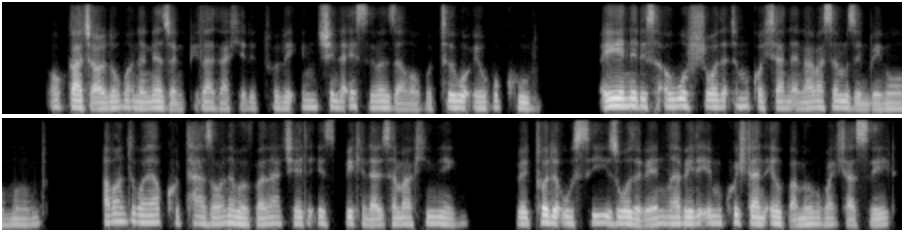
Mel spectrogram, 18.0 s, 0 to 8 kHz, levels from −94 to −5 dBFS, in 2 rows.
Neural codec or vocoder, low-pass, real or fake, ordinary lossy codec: codec, 16 kHz, 0.3 kbps, FocalCodec; 7.2 kHz; fake; MP3, 64 kbps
